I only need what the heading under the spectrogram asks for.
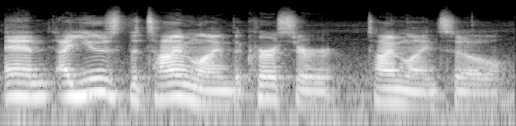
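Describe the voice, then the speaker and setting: A man giving an unscripted software walkthrough, thinking aloud and haltingly explaining each step as he goes. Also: medium pitch, animated. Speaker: tutorial instructor. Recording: noticeable background noise.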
